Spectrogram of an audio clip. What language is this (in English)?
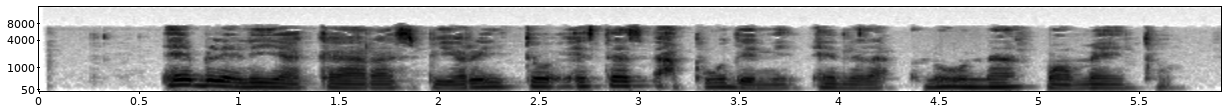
Esperanto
